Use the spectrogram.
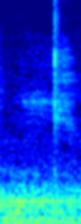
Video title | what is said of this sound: Cinnamon Raisin Walnut Swirl Bread (Vegan) | you'll know when it's done if you tap on it and it sounds pretty Hollow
